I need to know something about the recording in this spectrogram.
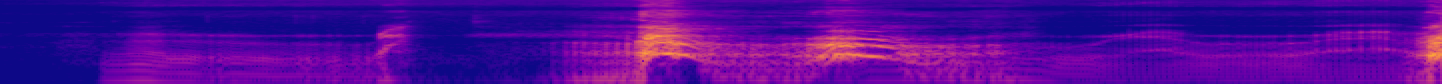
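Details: Playful dog vocalizing: a thin harmonic whine opens, then rough, wavering growl-barks rising and falling in two swells, ending in a sudden loud bark.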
